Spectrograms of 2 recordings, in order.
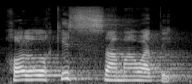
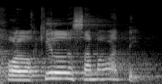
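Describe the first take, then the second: First: The article's l merges into the following s. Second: The article's l is clearly pronounced before s. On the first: The speaker calls it right. "Sehingga dibacanya khalqis samawati" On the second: The speaker calls it wrong. "Tidak boleh dibaca khalqil samawati"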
